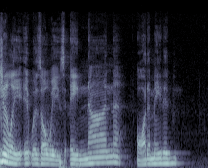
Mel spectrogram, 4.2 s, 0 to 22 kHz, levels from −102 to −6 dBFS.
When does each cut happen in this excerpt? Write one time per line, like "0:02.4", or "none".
0:02.6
